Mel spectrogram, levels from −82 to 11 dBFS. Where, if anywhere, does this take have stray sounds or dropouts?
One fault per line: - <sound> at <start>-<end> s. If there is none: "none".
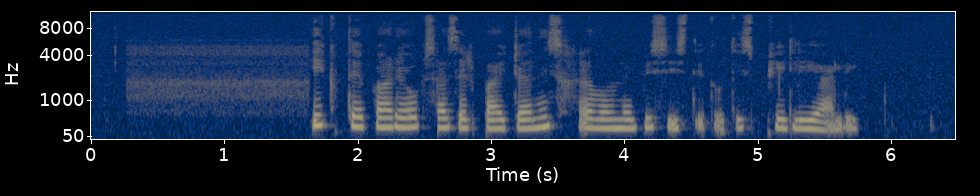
none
